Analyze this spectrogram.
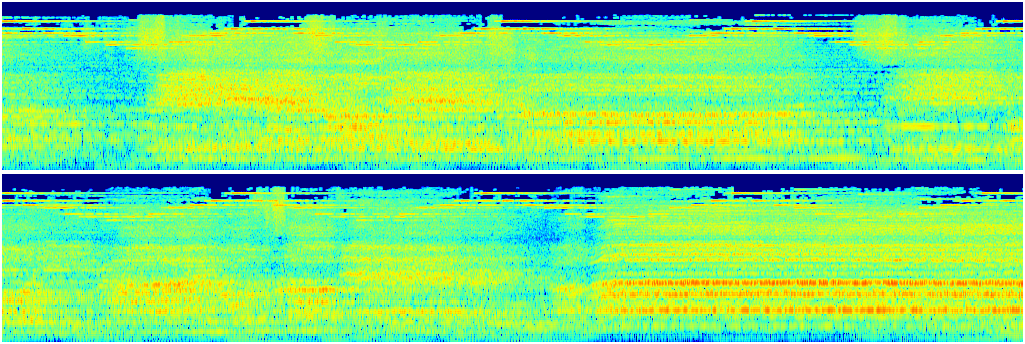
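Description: Choir singing slow, sustained chords in long phrases, swelling louder and fuller near the end.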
